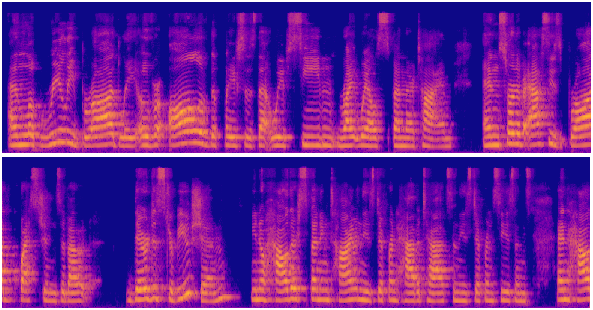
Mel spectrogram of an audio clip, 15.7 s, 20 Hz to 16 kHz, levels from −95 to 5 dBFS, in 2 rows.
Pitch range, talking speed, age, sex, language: 195-230 Hz, 165 wpm, 30-49, female, English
